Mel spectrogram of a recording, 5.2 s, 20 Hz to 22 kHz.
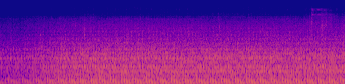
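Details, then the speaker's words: Westinghouse iGen4500 generator when a 1000 W coffeemaker is switched on: an even hum that rises only slightly, then holds without hunting. The load made virtually no difference. "so now Julie's gonna do the coffeemaker it's a 1000 watt coffeemaker and she's turning it on right now"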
